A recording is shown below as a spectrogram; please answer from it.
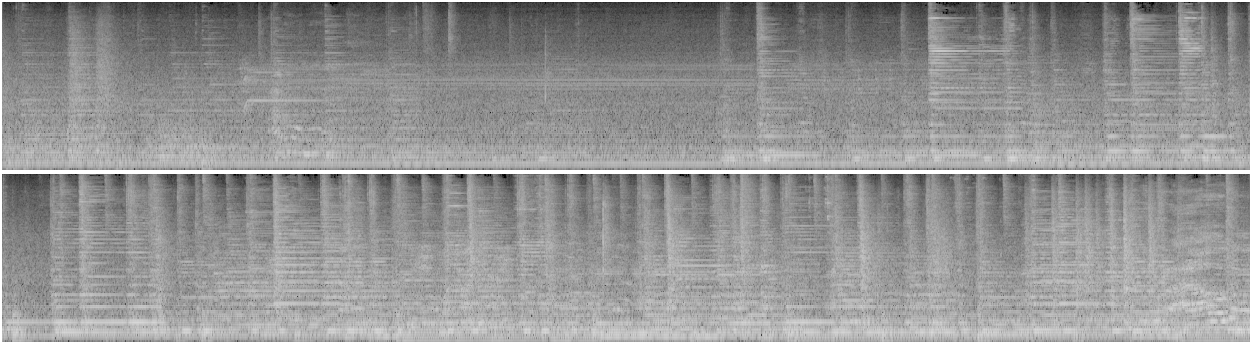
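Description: Small live band playing an instrumental intro on acoustic guitar, electric bass and drums. It grows louder and fuller from about halfway through.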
